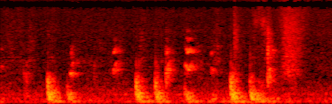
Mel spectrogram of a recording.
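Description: Dry-erase marker writing on a whiteboard: a quick run of short scratchy strokes, with a few brief squeaks about halfway through.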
